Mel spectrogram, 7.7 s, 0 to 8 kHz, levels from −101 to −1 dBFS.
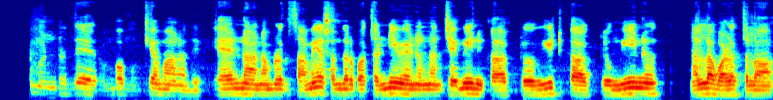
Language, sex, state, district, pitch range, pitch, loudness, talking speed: Tamil, male, Karnataka, Chamarajanagar, 110-125 Hz, 115 Hz, -17 LUFS, 125 wpm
